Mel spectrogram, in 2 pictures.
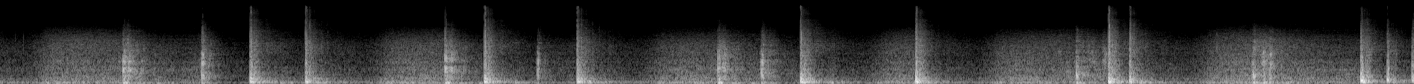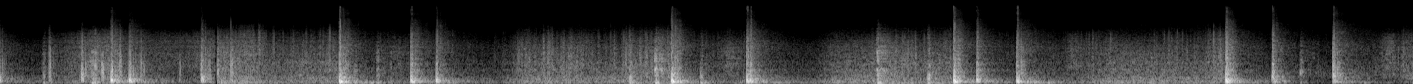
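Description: Aerial firework shells bursting in an irregular run of sharp bangs, about one to two a second, each followed by an echoing rumble.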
